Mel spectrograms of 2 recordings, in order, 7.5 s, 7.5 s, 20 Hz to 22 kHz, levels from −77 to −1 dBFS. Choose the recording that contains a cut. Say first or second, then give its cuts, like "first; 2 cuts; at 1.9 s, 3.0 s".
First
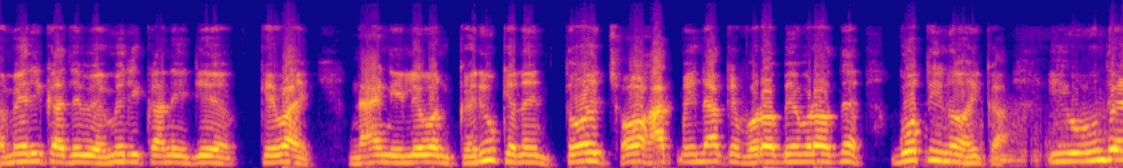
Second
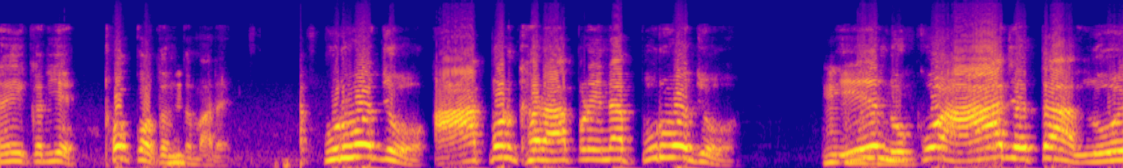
second; 1 cut; at 2.0 s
